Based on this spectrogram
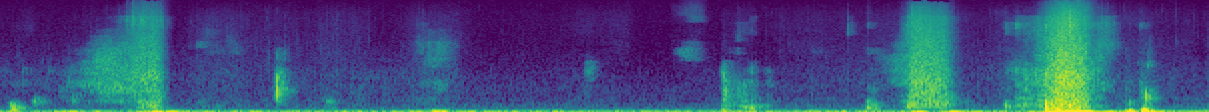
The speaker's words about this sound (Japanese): ちょっとごめんね、ガサガサしちゃって。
